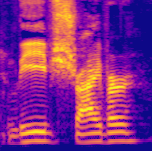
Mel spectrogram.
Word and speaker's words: Liev Schreiber: Is it Liev or Levi? – Liev Schreiber. Liev Schreiber.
